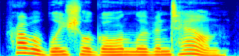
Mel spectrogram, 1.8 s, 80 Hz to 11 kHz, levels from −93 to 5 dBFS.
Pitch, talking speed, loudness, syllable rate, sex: 185 Hz, 235 wpm, -15 LUFS, 5.4 syllables/s, female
